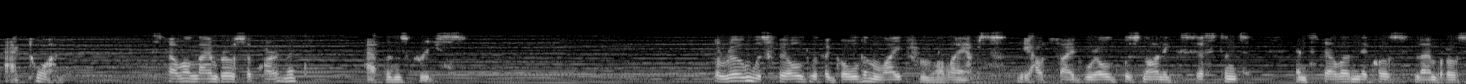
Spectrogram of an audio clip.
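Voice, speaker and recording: A man narrating an audio drama in a measured storytelling delivery. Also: mid-range voice. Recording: tinny phone-like sound with faint music.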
